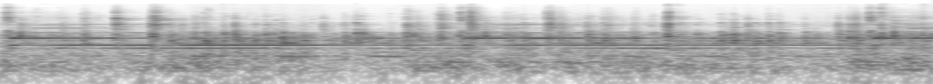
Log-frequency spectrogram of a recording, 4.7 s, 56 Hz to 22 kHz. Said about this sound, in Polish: Na wieży ratusza ruszył 200-letni zegar Johanna Gottlieba Beckera z 1801 roku.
